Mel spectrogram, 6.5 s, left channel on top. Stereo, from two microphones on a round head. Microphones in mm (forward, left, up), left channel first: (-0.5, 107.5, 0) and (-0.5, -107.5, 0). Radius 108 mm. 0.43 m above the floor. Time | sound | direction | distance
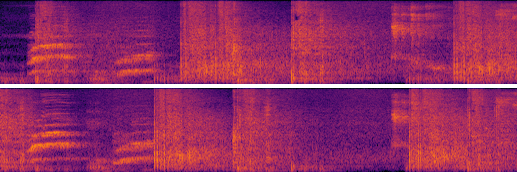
0.3 | a cat meowing | 80° right | 1.6 m
2.9 | a splash | 5° left (ahead or behind) | 0.6 m
4.9 | chewing | 15° left (ahead or behind) | 1.9 m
